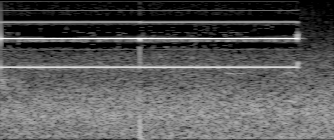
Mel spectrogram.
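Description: A satellite phone, its antenna extended and its green button held down, emits a single steady, high-pitched electronic beep as it powers up, holding for about two seconds before cutting off abruptly, with no voices present.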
